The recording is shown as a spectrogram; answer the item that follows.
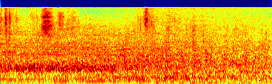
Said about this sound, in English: A few cars still going by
